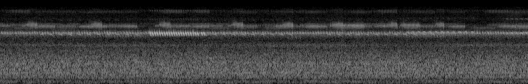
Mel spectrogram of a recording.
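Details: Crickets chirping at night in a steady, high shimmering chorus, with softer pulsed chirps above and one louder, brighter trill standing out for about half a second.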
